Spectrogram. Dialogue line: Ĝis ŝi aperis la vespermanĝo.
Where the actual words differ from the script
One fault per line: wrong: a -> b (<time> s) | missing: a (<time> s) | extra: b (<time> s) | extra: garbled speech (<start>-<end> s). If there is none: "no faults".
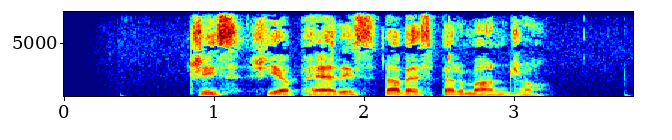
no faults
